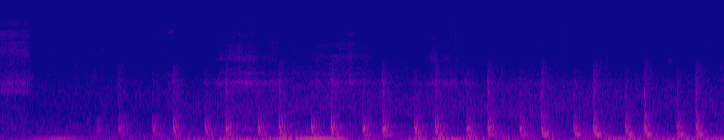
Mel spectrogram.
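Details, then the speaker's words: Ford Fiesta TDCi, body rocked by hand at the front: a dull, fairly regular clicking knock about twice per second from one front corner; suspected worn drop link, not confirmed; front suspension knock. "you can hear it clicking knock him and basically what I found is that it's this side that's actually causing the problem and I think it's the drop link"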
